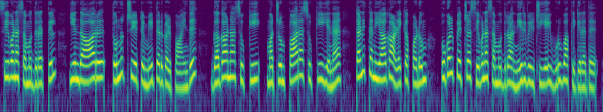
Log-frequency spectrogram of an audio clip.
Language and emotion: Tamil, neutral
